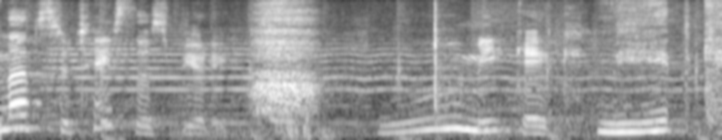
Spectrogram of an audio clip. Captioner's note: gasps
